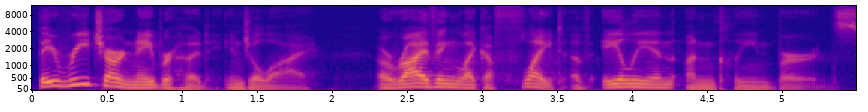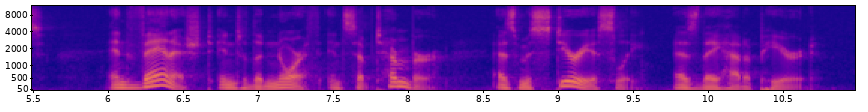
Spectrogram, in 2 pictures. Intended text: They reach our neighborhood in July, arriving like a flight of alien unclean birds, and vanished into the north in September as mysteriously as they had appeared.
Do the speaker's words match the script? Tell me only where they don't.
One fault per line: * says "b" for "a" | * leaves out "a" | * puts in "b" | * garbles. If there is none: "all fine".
all fine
